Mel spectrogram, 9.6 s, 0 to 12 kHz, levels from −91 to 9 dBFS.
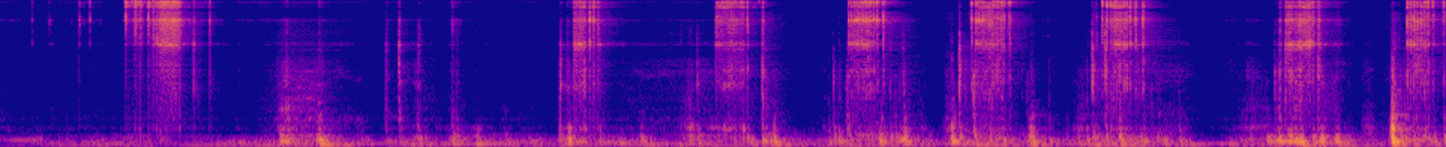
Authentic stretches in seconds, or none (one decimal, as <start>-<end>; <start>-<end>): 5.1-7.9; 9.0-9.6

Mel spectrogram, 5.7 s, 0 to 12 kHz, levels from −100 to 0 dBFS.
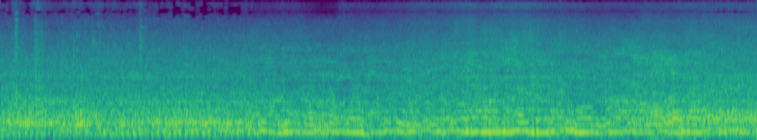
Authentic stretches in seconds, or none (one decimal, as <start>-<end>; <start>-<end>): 0.0-1.9; 5.3-5.7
